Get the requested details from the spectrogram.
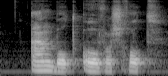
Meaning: oversupply
- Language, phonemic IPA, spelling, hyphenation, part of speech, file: Dutch, /ˈaːn.bɔtˌoː.vər.sxɔt/, aanbodoverschot, aan‧bod‧over‧schot, noun, Nl-aanbodoverschot.ogg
